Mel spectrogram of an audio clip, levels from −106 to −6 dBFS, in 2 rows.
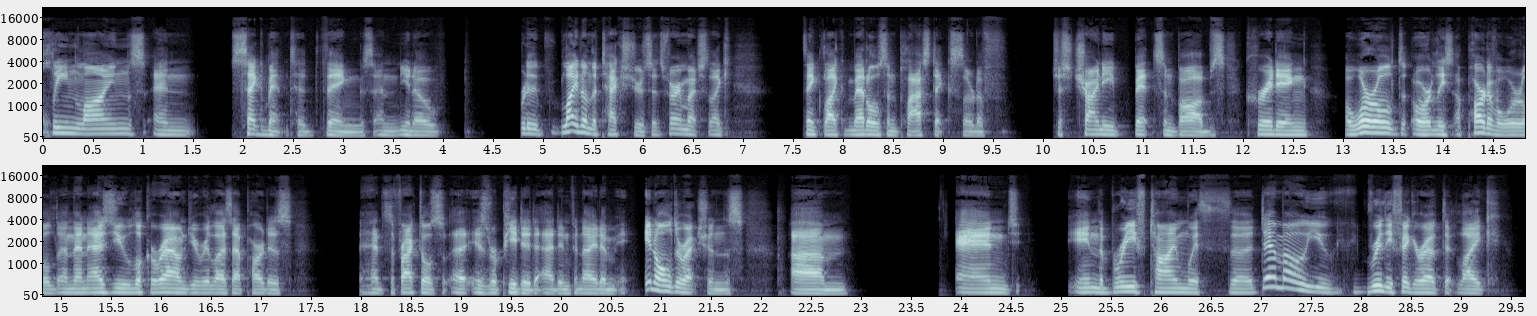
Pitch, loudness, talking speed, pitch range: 120 Hz, -27 LUFS, 155 wpm, 110-135 Hz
